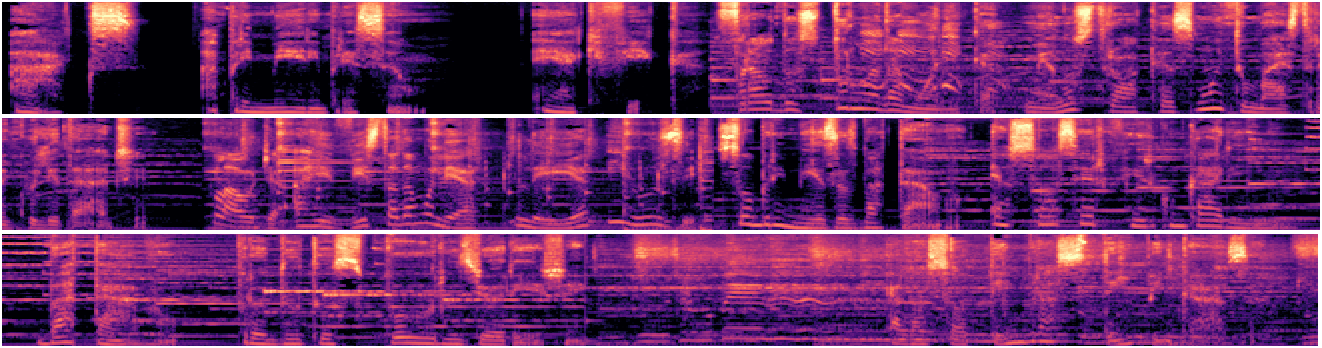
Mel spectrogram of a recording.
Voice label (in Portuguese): locutora publicitária; Criativa Áudio Produtora; Spot Institucional, Promocional, Humorístico, Educativo e Político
